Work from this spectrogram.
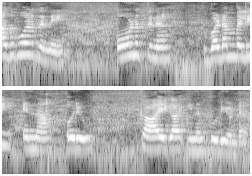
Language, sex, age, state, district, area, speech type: Malayalam, female, 18-30, Kerala, Kottayam, rural, spontaneous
